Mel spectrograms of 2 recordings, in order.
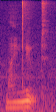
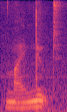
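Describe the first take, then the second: Both takes have the same delivery.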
